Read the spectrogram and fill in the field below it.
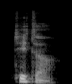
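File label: "titter", Australian English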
